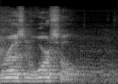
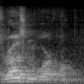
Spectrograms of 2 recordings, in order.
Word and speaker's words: Rosenworcel: Looks like Rosenworcel, but it's Rosenworkel.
